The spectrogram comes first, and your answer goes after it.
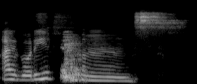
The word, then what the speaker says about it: algorithms: do you pronounce algorithm algorithms algorithms well the th that sound from thank you you know algorithms okay thanks welcome very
